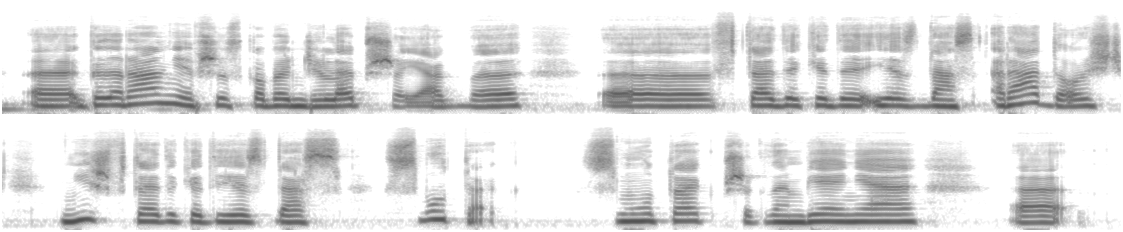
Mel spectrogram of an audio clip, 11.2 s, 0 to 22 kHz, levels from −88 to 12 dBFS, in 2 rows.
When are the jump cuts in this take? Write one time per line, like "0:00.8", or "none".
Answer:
none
